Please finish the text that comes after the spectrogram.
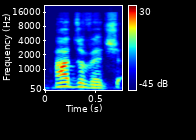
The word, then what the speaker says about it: Hadzovic: Hadzovic.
